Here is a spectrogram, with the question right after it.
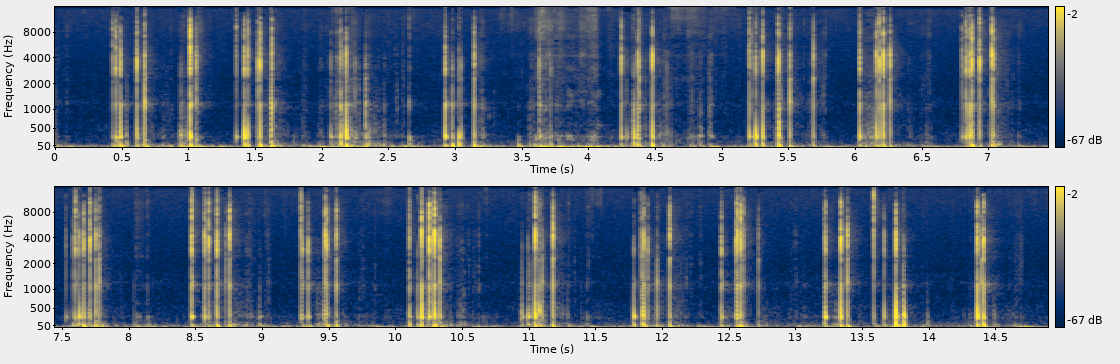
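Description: Long nails tap and scratch near the center of a solid, round wooden panel made of log slices with dark center tiles. The result is a rapid series of short, dry taps with low, woody thumps and brief scratchy rasps in between. Each hit dies away almost instantly.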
